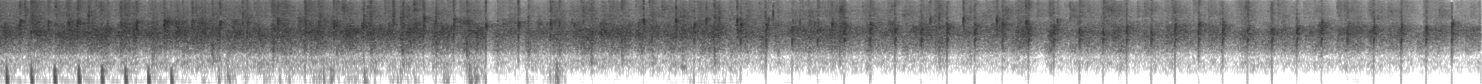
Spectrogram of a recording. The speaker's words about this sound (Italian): A questo punto penso che proprio per celebrare l'impegno di Rosalba e di tutti i volontari vi chiedo un forte applauso che possa raggiungerla.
